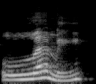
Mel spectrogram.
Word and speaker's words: let me: if you're free okay and the reason that we say lemmy lemmy uh it sounds kind of like lemon right lemmy lemmy okay it's going we start out with let me let me but of course in english these t's disappear they go somewhere i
